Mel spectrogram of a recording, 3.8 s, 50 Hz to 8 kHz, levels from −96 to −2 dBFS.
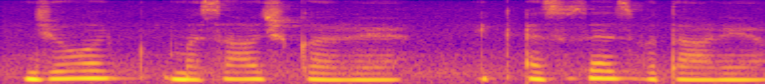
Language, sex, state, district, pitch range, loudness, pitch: Hindi, female, Uttar Pradesh, Jalaun, 220-255 Hz, -16 LUFS, 235 Hz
